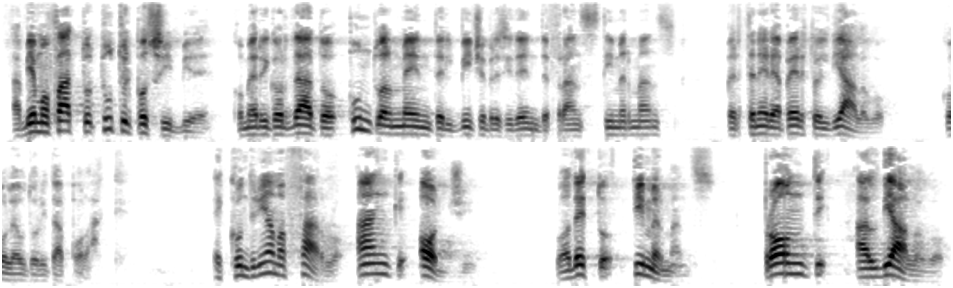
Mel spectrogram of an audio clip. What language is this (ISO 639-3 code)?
ita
